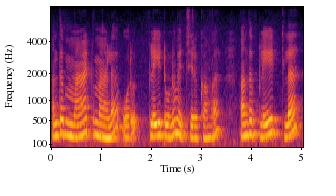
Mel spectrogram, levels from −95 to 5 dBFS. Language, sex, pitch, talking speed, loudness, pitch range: Tamil, female, 220 Hz, 130 wpm, -14 LUFS, 205-245 Hz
